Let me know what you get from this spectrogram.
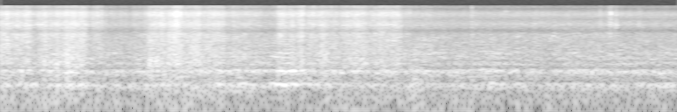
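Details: Hum of an Asian honey bee (Apis cerana) colony from a wild nest in bushes with combs full of honey: a continuous low drone with an overtone above it, slightly louder in the first half, with light rustling clicks.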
